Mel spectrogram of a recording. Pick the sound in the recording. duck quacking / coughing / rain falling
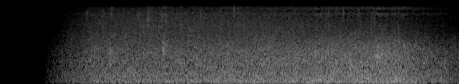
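rain falling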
